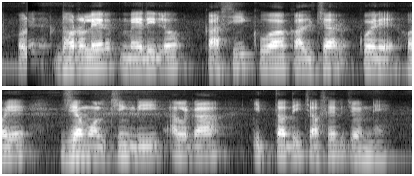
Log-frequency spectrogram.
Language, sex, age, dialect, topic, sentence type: Bengali, male, 18-24, Jharkhandi, agriculture, statement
